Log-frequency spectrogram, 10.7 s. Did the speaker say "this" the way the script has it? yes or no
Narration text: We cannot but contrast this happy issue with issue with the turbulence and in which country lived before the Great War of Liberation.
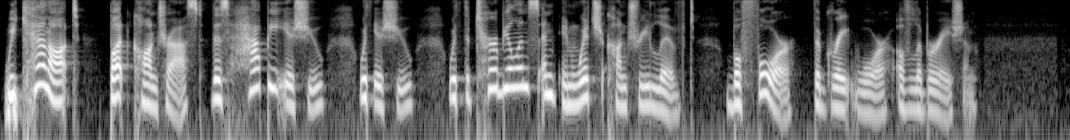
yes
